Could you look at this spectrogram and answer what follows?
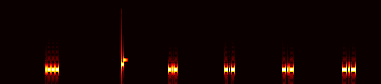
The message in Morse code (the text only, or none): J KKKK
